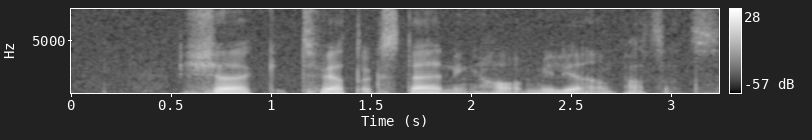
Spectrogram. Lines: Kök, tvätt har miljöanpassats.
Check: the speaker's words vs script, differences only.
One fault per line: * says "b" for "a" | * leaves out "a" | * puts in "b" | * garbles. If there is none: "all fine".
* puts in "och städning"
